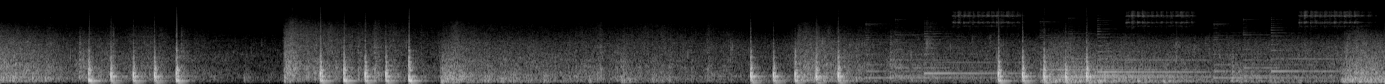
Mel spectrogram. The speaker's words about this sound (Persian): کیه؟ کیه در میزنه؟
